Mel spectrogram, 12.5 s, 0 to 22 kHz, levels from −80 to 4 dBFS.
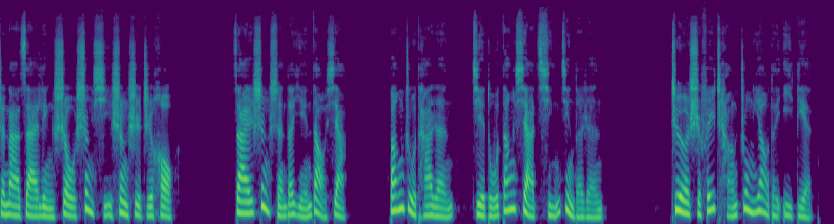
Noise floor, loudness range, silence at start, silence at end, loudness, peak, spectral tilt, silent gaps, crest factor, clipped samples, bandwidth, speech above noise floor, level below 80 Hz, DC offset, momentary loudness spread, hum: -89 dBFS; 2 LU; 0 s; 0.35 s; -17 LUFS; 0 dBFS; -5.5 dB/octave; 9.20-9.24 s; 18 dB; under 0.1%; 17 kHz; 72 dB; -54 dBFS; under 0.1%; 8 LU; none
